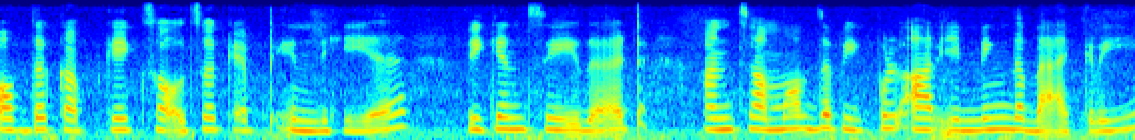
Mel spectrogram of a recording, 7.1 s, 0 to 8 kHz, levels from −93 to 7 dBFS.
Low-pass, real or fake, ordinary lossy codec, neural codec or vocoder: 7.2 kHz; real; MP3, 64 kbps; none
